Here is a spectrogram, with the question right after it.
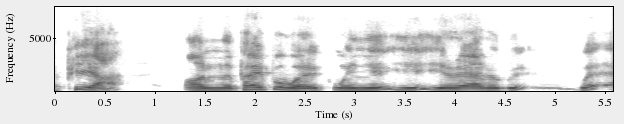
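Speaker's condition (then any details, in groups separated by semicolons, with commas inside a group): Cerebral palsy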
